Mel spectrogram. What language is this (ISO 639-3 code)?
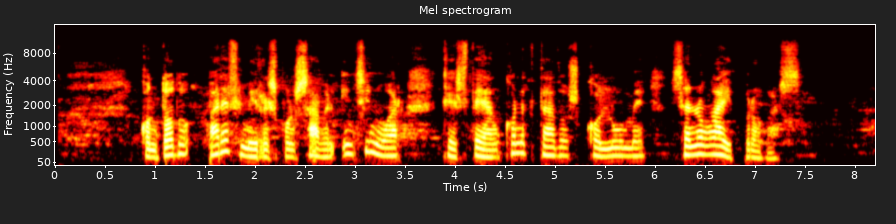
glg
